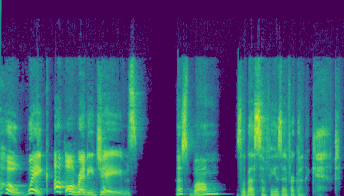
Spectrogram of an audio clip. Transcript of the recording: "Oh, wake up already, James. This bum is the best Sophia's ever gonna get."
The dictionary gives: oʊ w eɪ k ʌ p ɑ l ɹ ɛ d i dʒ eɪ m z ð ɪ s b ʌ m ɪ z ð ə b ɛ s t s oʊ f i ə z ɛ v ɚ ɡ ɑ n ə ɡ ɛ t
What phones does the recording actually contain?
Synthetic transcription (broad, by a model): oʊ w eɪ k ʌ p l ɹ ɛ d i dʒ eɪ m z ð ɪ s b ʌ m ɪ z ð ə b ɛ s t s oʊ f i ə z ɛ v ɚ ɡ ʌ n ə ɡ ɛ t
